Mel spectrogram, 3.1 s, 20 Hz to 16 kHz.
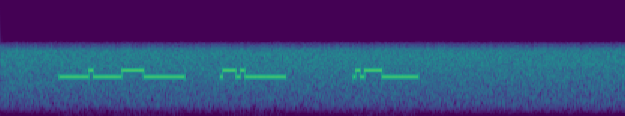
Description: TTY/TDD text telephone tones (45.45 baud Baudot), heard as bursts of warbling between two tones, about 400 Hz shift, 1600 Hz centre, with phone line noise. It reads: THE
